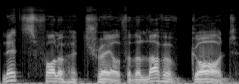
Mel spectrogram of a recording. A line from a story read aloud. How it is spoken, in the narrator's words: cried Colonel Munro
